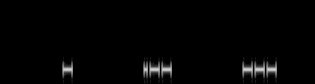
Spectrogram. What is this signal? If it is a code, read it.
Morse code, heard as a keyed tone, about 42 wpm, spaced as for 11 wpm, 700 Hz. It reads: TWO
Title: 8x Character Spacing - Top 200 Words - 40wpm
